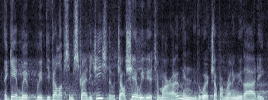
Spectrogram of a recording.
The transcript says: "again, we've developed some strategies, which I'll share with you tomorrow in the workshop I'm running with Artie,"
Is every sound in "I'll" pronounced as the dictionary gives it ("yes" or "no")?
yes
